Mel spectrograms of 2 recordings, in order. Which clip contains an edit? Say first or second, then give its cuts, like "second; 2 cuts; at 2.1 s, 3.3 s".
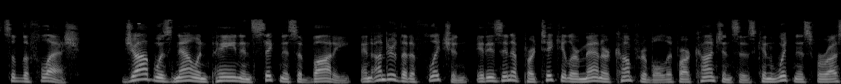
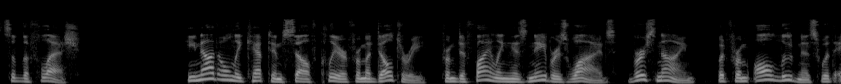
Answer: first; 1 cut; at 1.1 s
